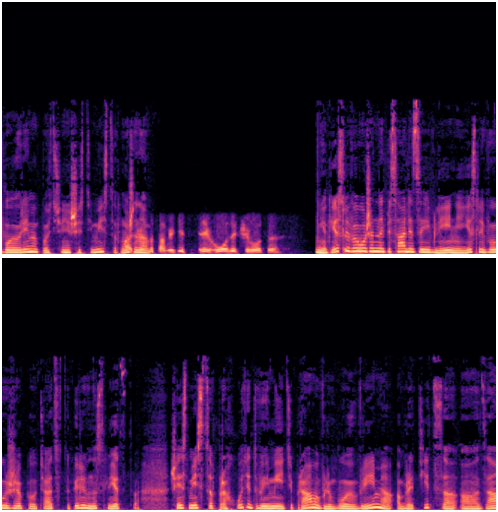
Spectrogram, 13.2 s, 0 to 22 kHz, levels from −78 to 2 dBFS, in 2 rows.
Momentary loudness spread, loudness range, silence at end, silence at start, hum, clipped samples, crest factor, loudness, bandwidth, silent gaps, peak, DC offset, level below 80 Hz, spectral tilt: 8 LU; 3 LU; 0 s; 0 s; none; under 0.1%; 10 dB; -11 LUFS; 13.5 kHz; none; 0 dBFS; 0.7%; -34 dBFS; -6 dB/octave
